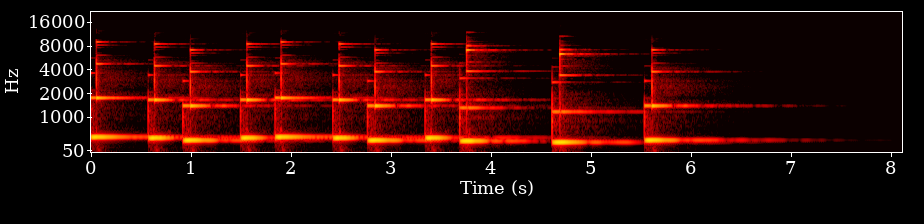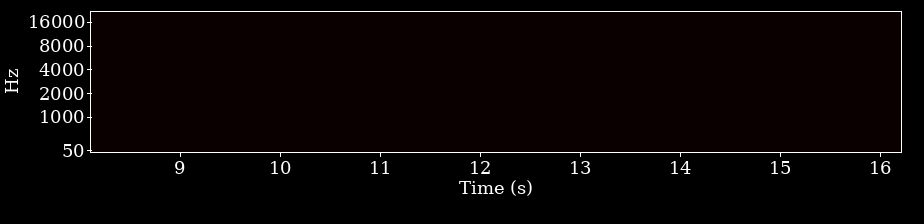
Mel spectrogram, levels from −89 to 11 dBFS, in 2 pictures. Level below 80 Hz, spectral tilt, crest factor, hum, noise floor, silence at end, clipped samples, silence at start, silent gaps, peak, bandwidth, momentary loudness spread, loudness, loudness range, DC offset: -80 dBFS; -0.5 dB/octave; 22 dB; none; under -90 dBFS; 9.95 s; under 0.1%; 0 s; none; -10 dBFS; 12.5 kHz; 17 LU; -28 LUFS; 8 LU; under 0.1%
